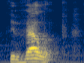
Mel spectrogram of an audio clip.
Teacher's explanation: When I say develop, the stress on the V here. It's in the middle.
